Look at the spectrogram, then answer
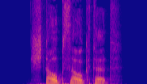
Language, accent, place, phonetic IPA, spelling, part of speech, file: German, Germany, Berlin, [ˈʃtaʊ̯pˌzaʊ̯ktət], staubsaugtet, verb, De-staubsaugtet.ogg
- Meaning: inflection of staubsaugen: 1. second-person plural preterite 2. second-person plural subjunctive II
